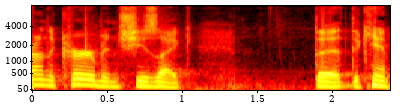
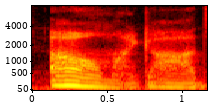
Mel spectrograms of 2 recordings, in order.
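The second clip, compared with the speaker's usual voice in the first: defeated groan; 4 semitones lower, 10 dB quieter, much slower than usual. Retold or imitated. Told the packet is rejected.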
